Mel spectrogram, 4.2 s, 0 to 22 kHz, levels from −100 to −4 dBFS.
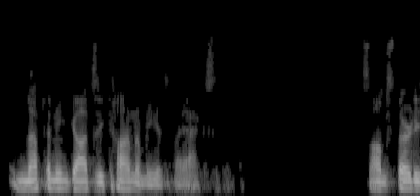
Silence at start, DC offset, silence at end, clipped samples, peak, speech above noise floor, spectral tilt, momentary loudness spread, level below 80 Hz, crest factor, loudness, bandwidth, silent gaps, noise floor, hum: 0.1 s; under 0.1%; 0 s; under 0.1%; -32 dBFS; over 43 dB; -8.5 dB/octave; 13 LU; -86 dBFS; 18 dB; -48 LUFS; 9.6 kHz; 2.34-3.63 s; under -90 dBFS; none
